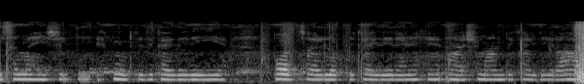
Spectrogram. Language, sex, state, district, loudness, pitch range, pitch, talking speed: Hindi, female, Bihar, Saharsa, -28 LUFS, 220-230 Hz, 225 Hz, 215 wpm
